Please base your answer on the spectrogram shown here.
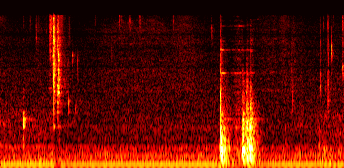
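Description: A spoon stirs a pot of pork and vegetable stew in veloute sauce with pre-cooked potatoes, giving a few soft wet clinks and scrapes, one brief tap early and a pair of louder knocks near the end over quiet kitchen hum.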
